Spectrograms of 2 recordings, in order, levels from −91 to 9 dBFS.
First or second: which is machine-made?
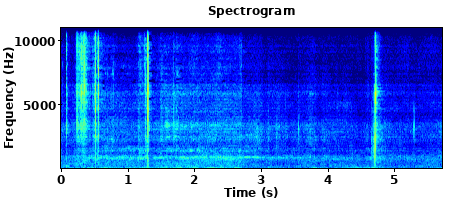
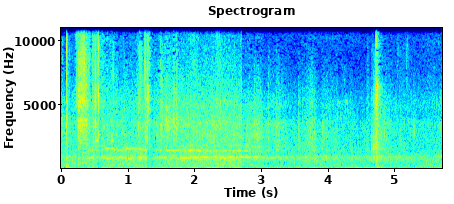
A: first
